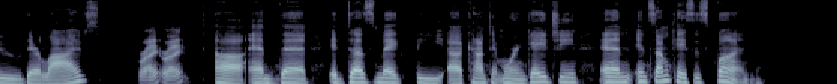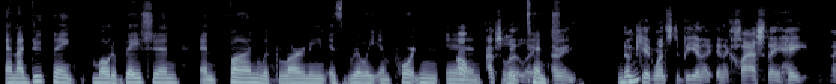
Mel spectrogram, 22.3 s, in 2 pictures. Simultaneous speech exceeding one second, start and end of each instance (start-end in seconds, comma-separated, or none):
17.2-18.9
